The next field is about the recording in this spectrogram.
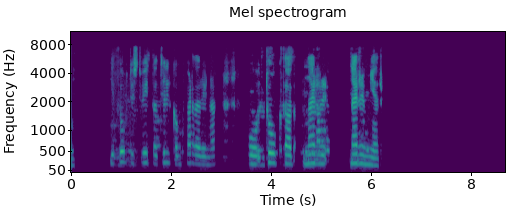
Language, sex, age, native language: Icelandic, female, 12, Serbo-Croatian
